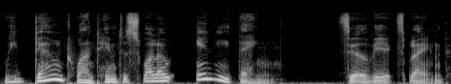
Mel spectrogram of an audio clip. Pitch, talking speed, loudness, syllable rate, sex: 125 Hz, 120 wpm, -20 LUFS, 4.1 syllables/s, male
